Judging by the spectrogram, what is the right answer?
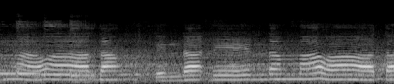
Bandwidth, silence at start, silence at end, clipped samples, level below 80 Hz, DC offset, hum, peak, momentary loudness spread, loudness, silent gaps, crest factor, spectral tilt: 8.4 kHz; 0 s; 0 s; under 0.1%; -56 dBFS; under 0.1%; none; -4 dBFS; 8 LU; -18 LUFS; none; 14 dB; -6 dB/octave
